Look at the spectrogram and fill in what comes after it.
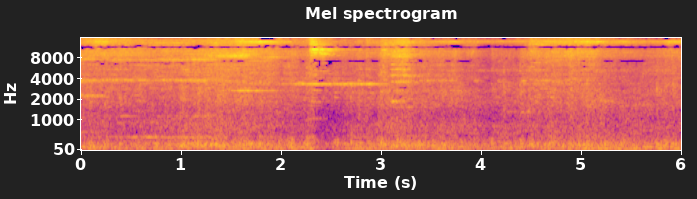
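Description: Freight train cars rolling past close by: a loud, steady rumble of steel wheels on rail, with faint high wheel squeals now and then.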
